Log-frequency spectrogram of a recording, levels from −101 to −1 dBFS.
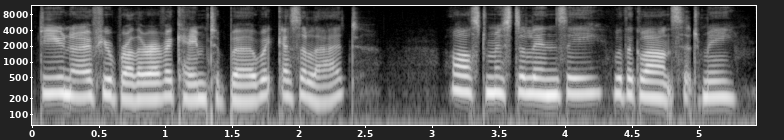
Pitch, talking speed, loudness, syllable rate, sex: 225 Hz, 230 wpm, -15 LUFS, 6.0 syllables/s, female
